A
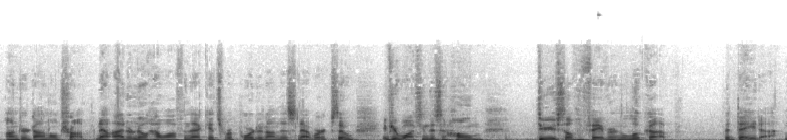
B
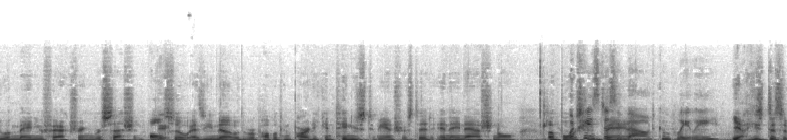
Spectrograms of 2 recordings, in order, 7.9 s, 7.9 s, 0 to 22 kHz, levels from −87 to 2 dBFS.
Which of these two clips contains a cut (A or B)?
B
